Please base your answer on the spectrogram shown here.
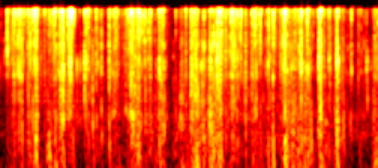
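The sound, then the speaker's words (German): Foil booster packs of Pokémon trading cards are crinkled and torn open, making a dense, continuous crackling rustle with sharp crunchy bursts that runs steadily for the whole few seconds. “Deswegen öffne ich heute wieder Pokémon-Karten.”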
